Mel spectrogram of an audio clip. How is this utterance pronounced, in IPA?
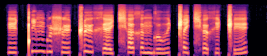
ɪ ǃimbʊʂø ǁøxɛ t͡ɕʰɐxɐŋɡʊ βɪǁɛt͡ɕʰœxɪ ǁɪ

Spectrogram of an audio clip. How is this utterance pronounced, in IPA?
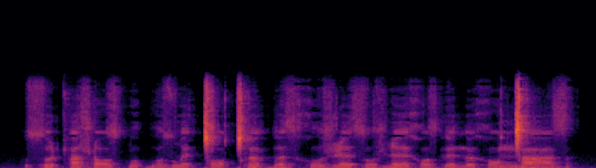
soʈʰazɽɔz k͡poɡ͡bozwɛǀɔ ǀʰœɡ͡bɜzxoz ɭɛsozɳɛ xɔzɗɛnœxɔ ŋ͡ǀaz

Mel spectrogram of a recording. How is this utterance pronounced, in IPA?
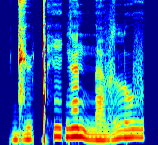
d͡ʑy˩ǃʰi˦ɡɛ̃˦ nːæ˩vlːu˦v

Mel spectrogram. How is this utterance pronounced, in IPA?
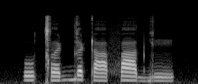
uǀəɖɟə ʈafadɡi

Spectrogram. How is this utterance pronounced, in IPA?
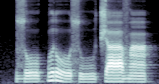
zoː˨k͡pʊ˦ɾoː˨ suː˨t͡ʃaː˦ vã˦

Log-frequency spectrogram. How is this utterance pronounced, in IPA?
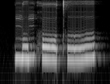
no˦˥mhɔː˧tʰɤː˦˥

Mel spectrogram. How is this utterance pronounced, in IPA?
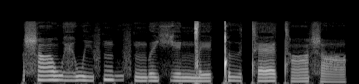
ɬɑ̃˦wæ̤˦wi˧f mṳ˦f ŋʷe˧çe˧ŋ͡ǀe˨˦ǃɯ˦˨ tʰæ˧tʰɑ̃˨˦ɬɑ˨

